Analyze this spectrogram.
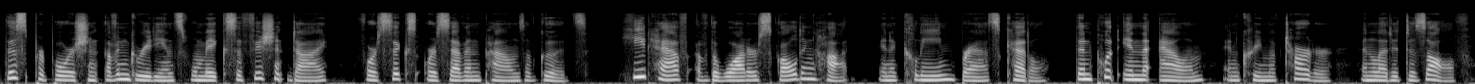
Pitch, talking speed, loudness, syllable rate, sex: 200 Hz, 165 wpm, -17 LUFS, 4.2 syllables/s, female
